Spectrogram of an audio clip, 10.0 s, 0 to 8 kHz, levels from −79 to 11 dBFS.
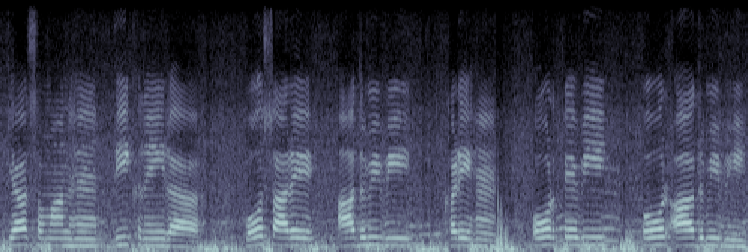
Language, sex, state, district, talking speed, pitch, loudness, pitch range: Hindi, female, Haryana, Jhajjar, 100 wpm, 230 Hz, -14 LUFS, 215-240 Hz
